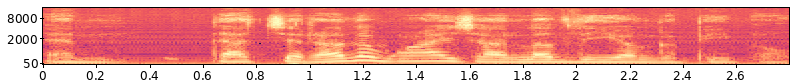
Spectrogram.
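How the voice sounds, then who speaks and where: Over music in the background, a man speaks with audible room echo. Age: 90s. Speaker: war veteran. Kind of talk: interview testimony. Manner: halting.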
